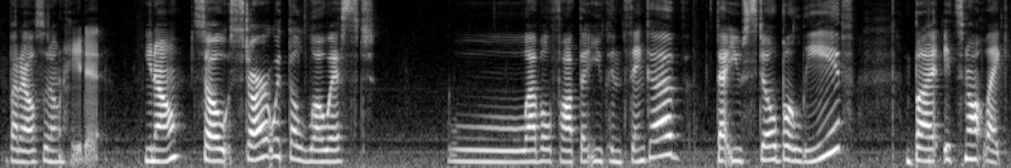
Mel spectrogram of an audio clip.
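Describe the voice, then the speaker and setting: Candid woman coach with a stutter. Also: mid-range voice. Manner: candid, swears casually, animated. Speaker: podcast host and coach. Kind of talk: casual solo podcast talk.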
